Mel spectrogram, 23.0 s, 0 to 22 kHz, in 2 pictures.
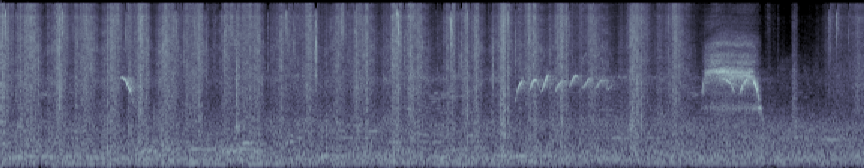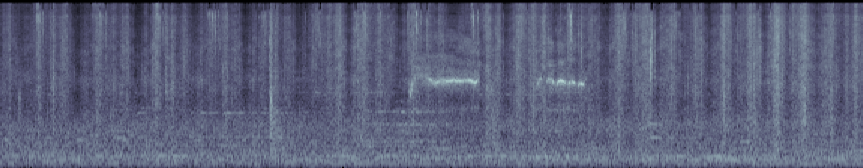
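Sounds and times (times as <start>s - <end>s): pigeon wings flapping: 0.0s - 10.2s, 11.0s - 23.0s
high bird chirps: 6.8s - 10.2s.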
